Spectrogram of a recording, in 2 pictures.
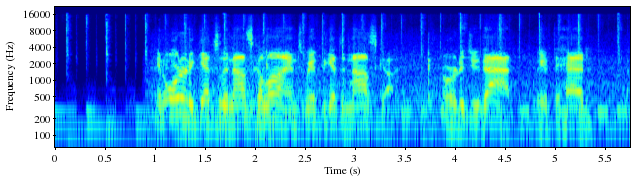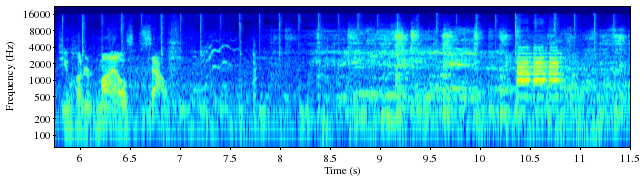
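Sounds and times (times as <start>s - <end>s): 
steady rumble of engines in busy street traffic: 0.9s - 11.4s
speech: 1.0s - 7.2s
loud car horn honking in street traffic: 10.2s - 11.0s.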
